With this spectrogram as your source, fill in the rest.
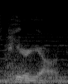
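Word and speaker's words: Petr Yan: It's Peter Yan, okay, people?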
